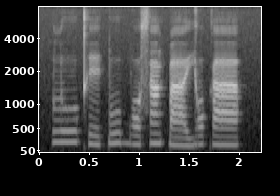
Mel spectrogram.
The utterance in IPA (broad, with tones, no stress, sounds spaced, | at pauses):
l oː˦ kʰ eː˨ k͡p oː˦ b ɔ˨ s ã˦ k͡p aː˨ j ɔ˦ k aː˦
